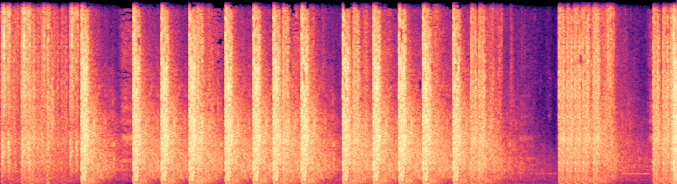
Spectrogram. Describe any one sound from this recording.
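A rifle fires single shots in quick succession.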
